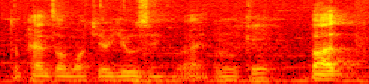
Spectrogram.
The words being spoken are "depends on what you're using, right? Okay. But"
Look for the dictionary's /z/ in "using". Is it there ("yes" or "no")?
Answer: yes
